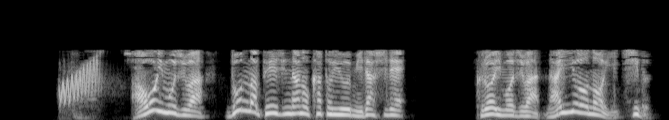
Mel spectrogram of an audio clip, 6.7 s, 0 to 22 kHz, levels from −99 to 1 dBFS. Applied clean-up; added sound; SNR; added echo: neural mask model Resemble Enhance denoiser.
